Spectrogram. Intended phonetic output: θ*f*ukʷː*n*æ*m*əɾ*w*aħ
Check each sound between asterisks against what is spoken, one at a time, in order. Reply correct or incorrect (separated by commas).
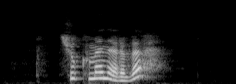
incorrect, incorrect, incorrect, incorrect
